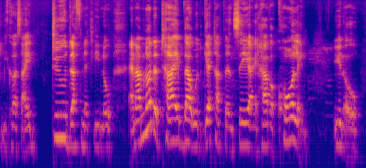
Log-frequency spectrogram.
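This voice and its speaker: A woman's voice: fairly low pitch, normal speed. A woman from Ghana hosting a casual livestream from her home, talking reflectively about faith and answering viewers' comments. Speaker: livestream host.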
